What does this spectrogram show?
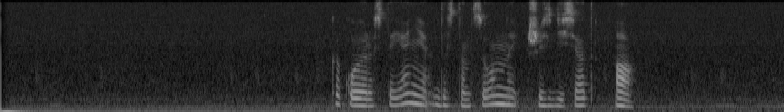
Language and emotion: Russian, neutral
